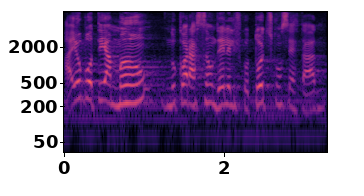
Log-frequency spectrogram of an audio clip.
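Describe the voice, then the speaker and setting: High-voiced preaching man. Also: fast talker. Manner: animated storytelling, swinging from loud to hushed. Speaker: pastor. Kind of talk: sermon. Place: church hall. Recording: long hall reverb with music behind.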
